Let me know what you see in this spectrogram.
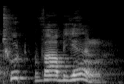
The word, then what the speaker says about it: Tout Va Bien: So we'll see how we go, but we have Tout Va Bien. Nice pronunciation.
